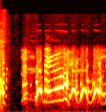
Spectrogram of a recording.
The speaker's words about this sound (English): Sorry, the, I have a doggy in the car here.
